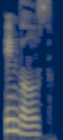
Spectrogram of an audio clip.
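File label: "ingles", British English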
